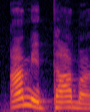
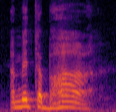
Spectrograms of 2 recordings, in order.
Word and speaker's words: amitabha: with sanskrit okay and people mispronounce it all the time army taba means anyway amitabha means an immeasurable light not measurable mytha ba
